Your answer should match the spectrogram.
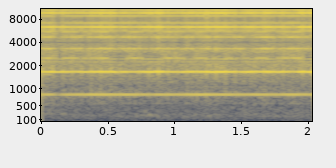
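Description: Music: one long, steady high note held on a flute.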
